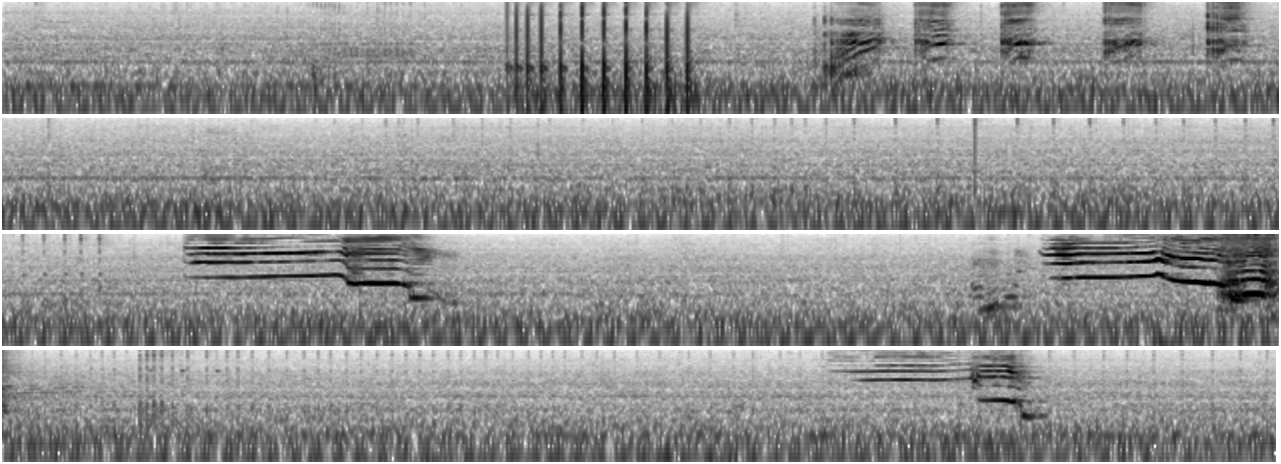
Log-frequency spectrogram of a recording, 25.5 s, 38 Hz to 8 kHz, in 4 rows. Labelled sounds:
0.0	0.5	killer whale, 2.8 to 3.6 kHz
2.4	3.5	killer whale, J pod, 0.07 to 8.0 kHz
4.0	6.4	killer whale, J pod, 0.11 to 8.0 kHz
13.5	15.2	killer whale, J pod, call S03, 0.21 to 8.0 kHz
17.9	19.5	killer whale, J pod, call S03, 0.21 to 8.0 kHz
23.0	24.6	killer whale, J pod, call S03, 0.23 to 8.0 kHz

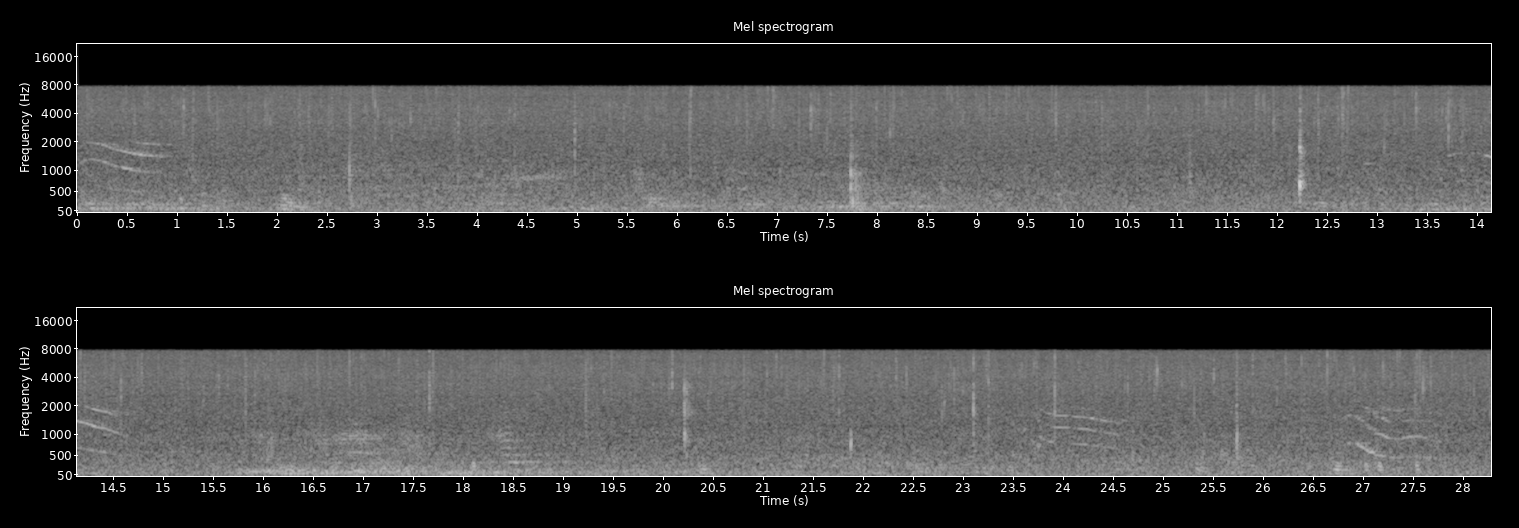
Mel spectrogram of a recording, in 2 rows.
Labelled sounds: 0.0	0.9	killer whale, Bigg's (transient), 0.94 to 2.0 kHz
4.4	4.7	killer whale, Bigg's (transient), 0.78 to 0.94 kHz
14.1	14.6	killer whale, Bigg's (transient), 1.0 to 2.0 kHz
16.7	17.0	killer whale, Bigg's (transient), 0.84 to 1.1 kHz
24.1	24.6	killer whale, Bigg's (transient), 1.3 to 1.6 kHz
27.4	27.7	killer whale, Bigg's (transient), 0.88 to 1.0 kHz

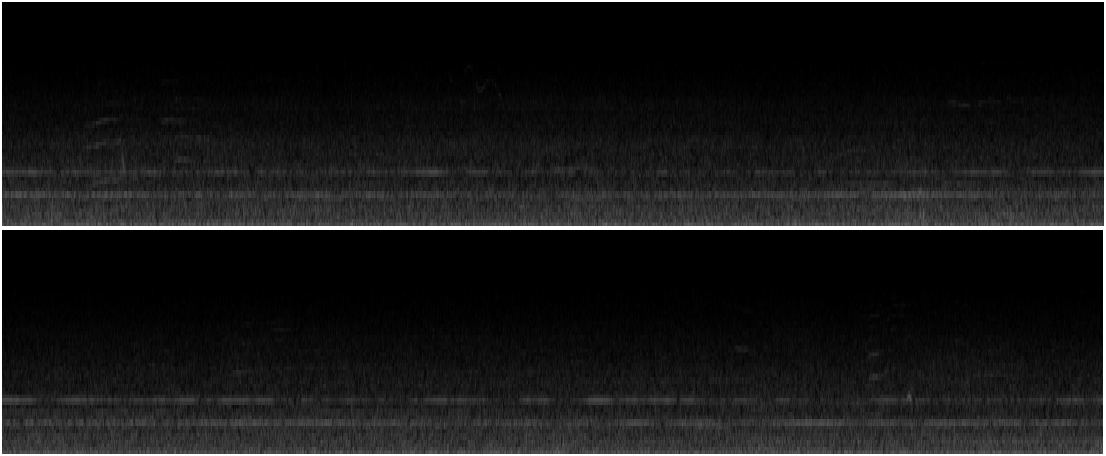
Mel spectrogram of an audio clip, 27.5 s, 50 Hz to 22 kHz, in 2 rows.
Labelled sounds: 1.0	1.6	killer whale, 0.80 to 4.4 kHz

